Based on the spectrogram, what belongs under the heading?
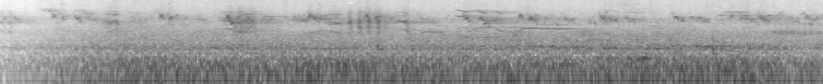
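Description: Birds chirping and calling over a low, steady background rumble, fading in over the first second or so.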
